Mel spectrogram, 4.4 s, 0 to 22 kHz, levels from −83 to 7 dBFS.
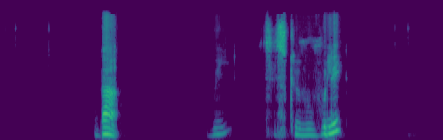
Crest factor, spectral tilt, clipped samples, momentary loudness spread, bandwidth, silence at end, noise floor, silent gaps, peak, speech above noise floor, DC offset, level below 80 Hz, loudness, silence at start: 28 dB; -2.5 dB/octave; under 0.1%; 26 LU; 15 kHz; 1.05 s; under -90 dBFS; 1.32-2.06 s, 2.40-2.57 s; -4 dBFS; over 65 dB; under 0.1%; -72 dBFS; -25 LUFS; 1 s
